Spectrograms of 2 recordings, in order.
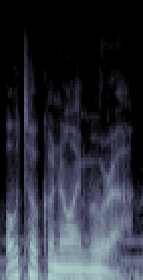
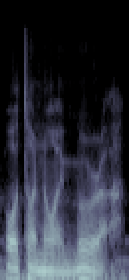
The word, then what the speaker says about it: Otokunoi-mura: very time living in a village called Otokunoi-mura, probably pronounced Otonoi-mura.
